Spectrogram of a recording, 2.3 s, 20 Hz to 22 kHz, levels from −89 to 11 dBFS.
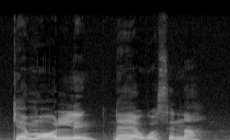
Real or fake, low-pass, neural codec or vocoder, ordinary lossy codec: real; 19.8 kHz; none; none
